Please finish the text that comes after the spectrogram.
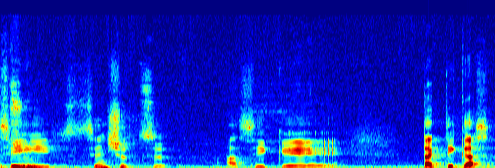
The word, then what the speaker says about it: Senjutsu: Senjutsu se pronuncia. Senjutsu. Sí, Senjutsu.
